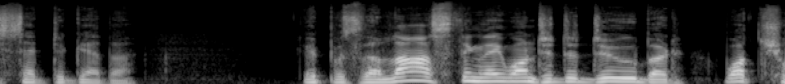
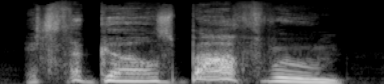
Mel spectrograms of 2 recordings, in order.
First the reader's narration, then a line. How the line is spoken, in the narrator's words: Harry gasped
